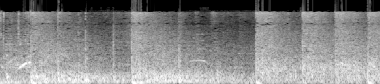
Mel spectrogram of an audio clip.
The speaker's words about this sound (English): They're shooting guns at him, real guns.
